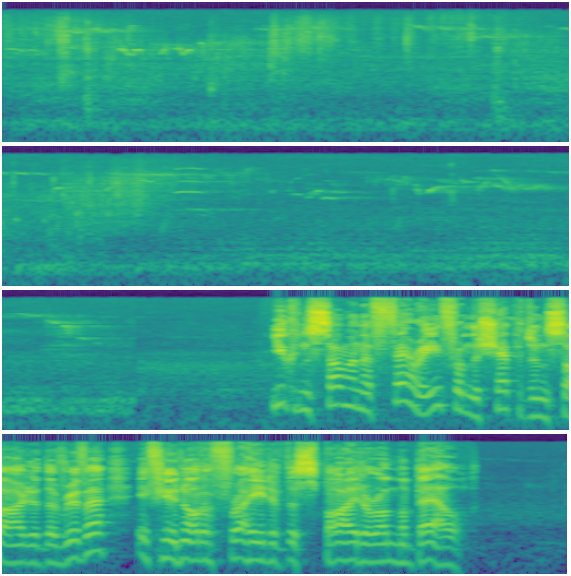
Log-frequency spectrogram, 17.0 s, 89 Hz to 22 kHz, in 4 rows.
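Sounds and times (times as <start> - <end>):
birds chirping: 0.0 - 17.0
steady low hum: 10.1 - 16.3.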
